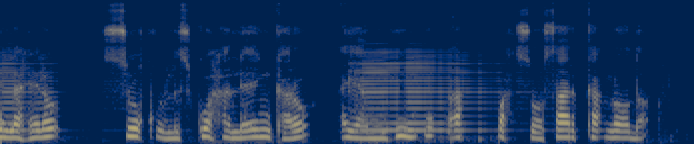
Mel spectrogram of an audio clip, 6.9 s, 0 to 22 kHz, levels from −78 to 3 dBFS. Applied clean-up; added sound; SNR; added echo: neural mask model RNNoise.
